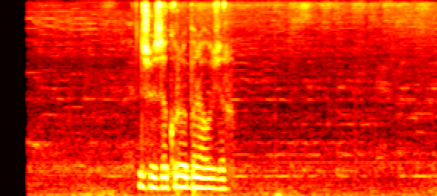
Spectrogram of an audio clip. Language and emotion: Russian, neutral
